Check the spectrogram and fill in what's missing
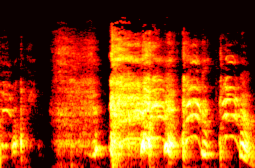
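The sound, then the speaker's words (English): A run of harsh coughs, several bursts in quick succession with brief gaps, loud and raspy, ending in throaty hacking. “See? It gets me so mad I cough.”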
